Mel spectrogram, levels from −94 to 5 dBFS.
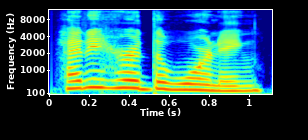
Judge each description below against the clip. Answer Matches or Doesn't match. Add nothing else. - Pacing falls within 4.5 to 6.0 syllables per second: Doesn't match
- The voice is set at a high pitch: Matches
